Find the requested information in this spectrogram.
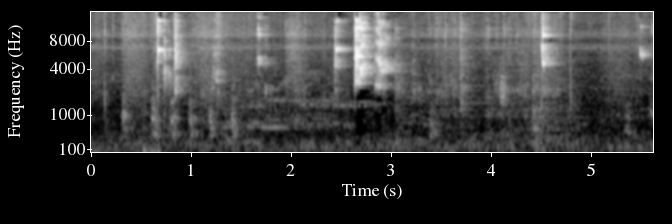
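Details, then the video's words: Male lovebird choosing a partner, giving sharp, very high chirps in short scattered bursts, some doubled, separated by quiet gaps over a faint low background hum. "LoveBird Chirping Sounds - Male LoveBird Choose a Partner"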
